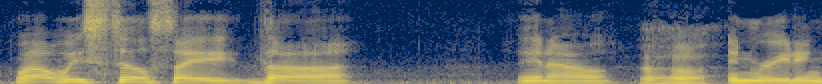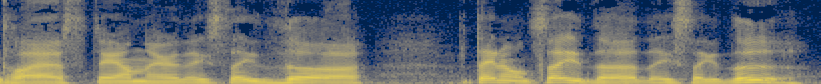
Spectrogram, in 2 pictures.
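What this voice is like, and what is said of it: Southern American accent. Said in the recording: “I wouldn't have an accent then. I wouldn't have a southern. So there's that southern in there.”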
